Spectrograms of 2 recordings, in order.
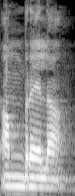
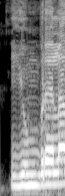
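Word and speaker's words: umbrella: English में भले वो यू से शुरू हो रहा है, लेकिन आप अगर उसे नॉर्मल लिखेंगे, प्रोनाउंसिएट करके देखेंगे तो अ का साउंड आ रहा है, अम्ब्रेला। यूम्ब्रेला थोड़ी हो रहा है, अम्ब्रेला हो रहा है ना।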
